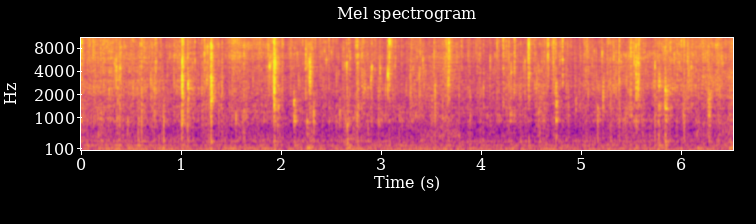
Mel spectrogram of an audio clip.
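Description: Eggs fry in a pan with a continuous crackling sizzle full of sharp pops and spits, close and moderately loud, without speech.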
